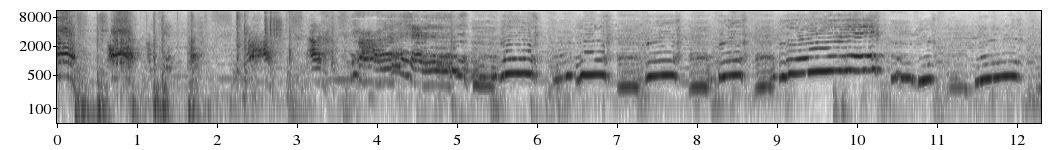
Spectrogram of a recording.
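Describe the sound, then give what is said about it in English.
A man wails in pain after setting his crotch on fire while gaming, suffering second-degree burns; many loud, drawn-out cries and whimpers in broken bursts, with game music continuing underneath. “Now, you may ask yourself, what does this sound like when a South Korean gamer sets his crotch on fire? It sounds like this.”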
